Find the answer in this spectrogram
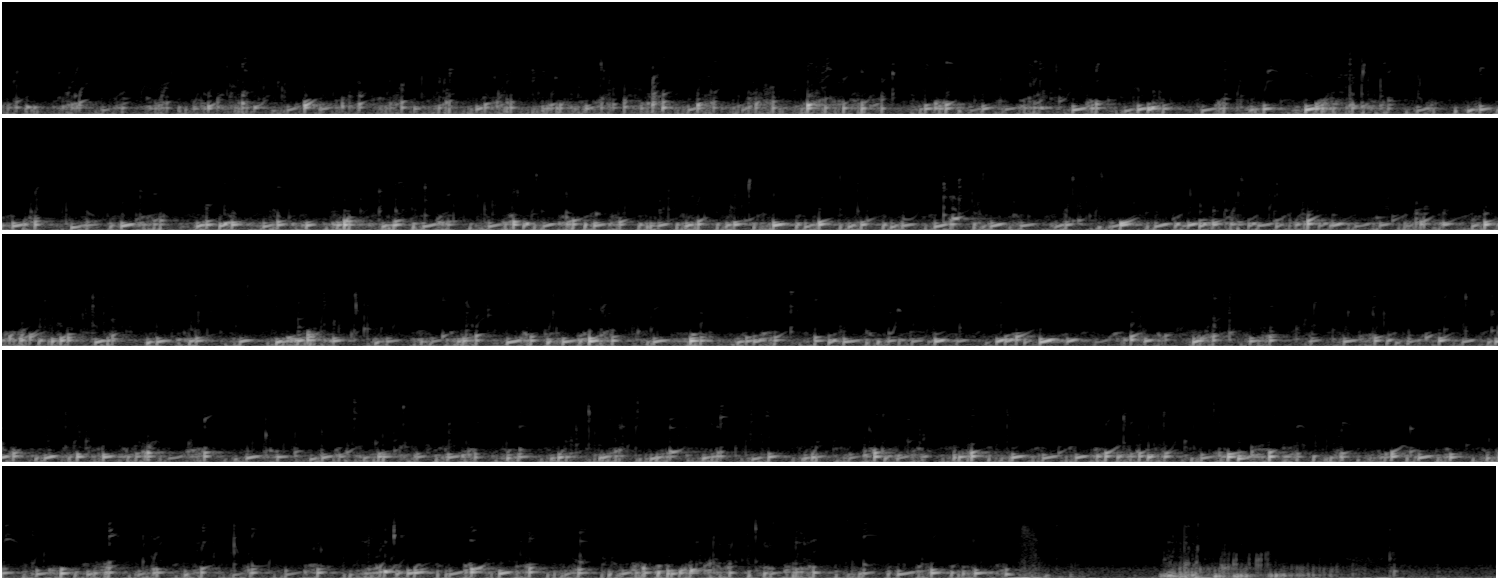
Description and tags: viscious liquid gurgling
Created for the sound of Chocolate gurgling underscoring a scene in Willy Wonka Junior. I believe I modified this sound:
gurgling, fluid, bubbling, liquid, viscous, thick, gurgle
